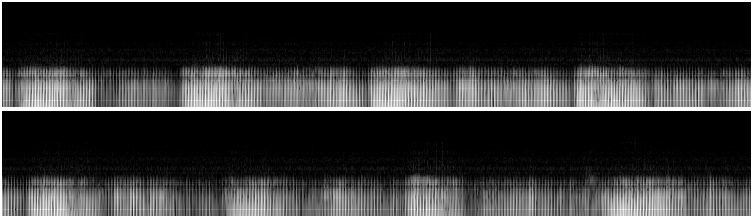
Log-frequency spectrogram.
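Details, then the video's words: Domestic cat purring in a deep, low rumble. Steady bursts of about one to two seconds are broken by short, regular pauses as the breathing cycles, for a continuous pulsing rhythm. No other sounds stand out. "CAT PURRING SOUND EFFECTS"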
